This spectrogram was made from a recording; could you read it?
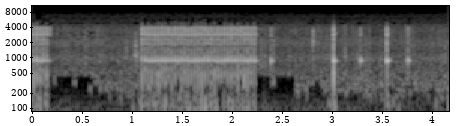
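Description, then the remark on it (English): A telephone in a hotel apartment, rung by the hotel operator, rings in a single sustained burst of just over a second, preceded by a brief clip of ringing, followed by a few faint clicks against a quiet hiss. “I'm ringing Miss Blake's apartment.”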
